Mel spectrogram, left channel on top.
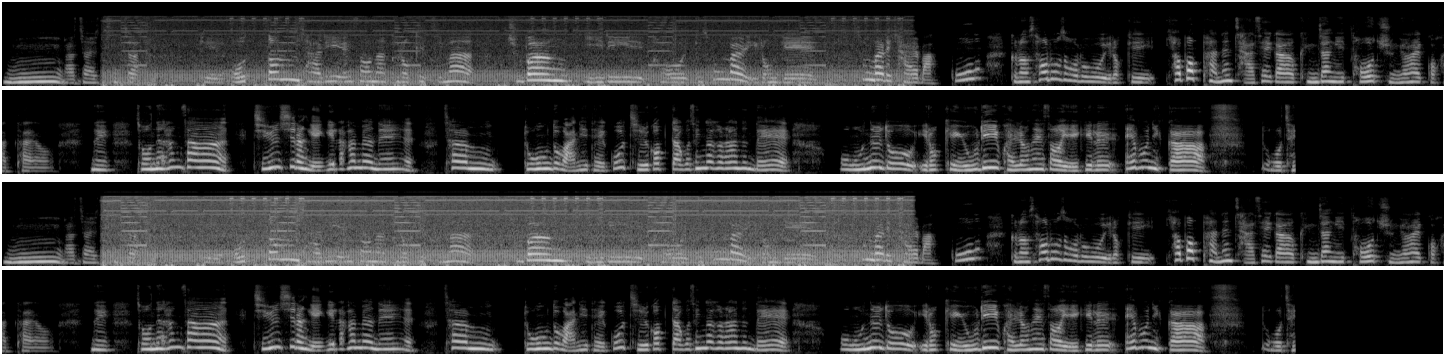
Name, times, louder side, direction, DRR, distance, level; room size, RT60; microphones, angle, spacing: voice 1, 0.0-1.6 2.0-27.4, left 1 dB, 10° left, 1.0 m, -23 dB
sound 1, 1.0-9.1, right 8 dB, 50° right, 0.5 m, -25 dB
head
